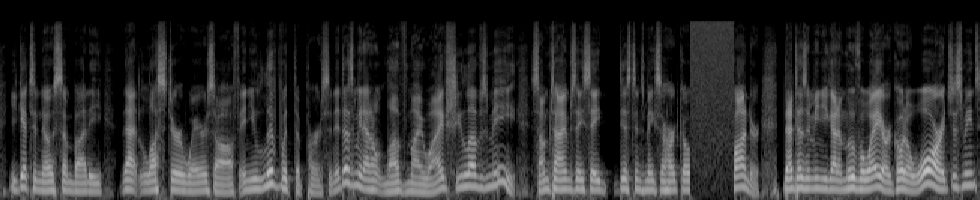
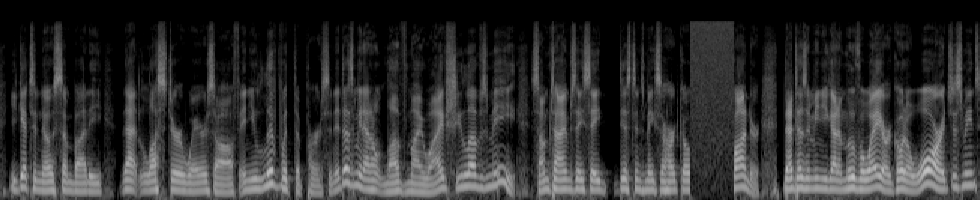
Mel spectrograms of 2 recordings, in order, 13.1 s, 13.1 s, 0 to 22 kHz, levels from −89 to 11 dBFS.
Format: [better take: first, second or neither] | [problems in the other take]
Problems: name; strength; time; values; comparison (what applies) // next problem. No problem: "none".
neither | audio cutting out; filled with static; at 9 s for 0.5 s; the same in both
